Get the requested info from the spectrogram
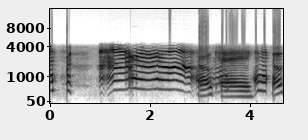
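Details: Infant boy crying in wailing bursts because of hiccups, with a few short, sharp catches in the breath that fit hiccups; he gets hiccups several times a day.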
